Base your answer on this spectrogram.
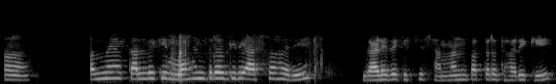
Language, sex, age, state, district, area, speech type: Odia, female, 45-60, Odisha, Gajapati, rural, conversation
